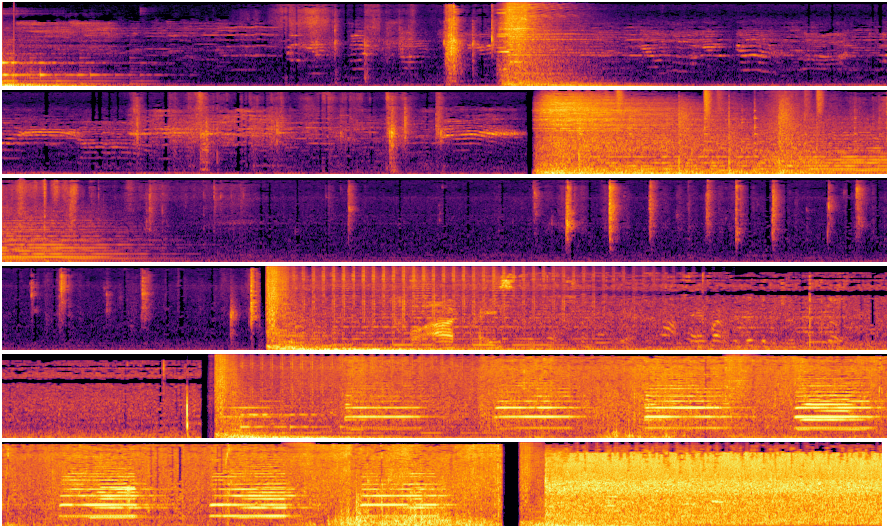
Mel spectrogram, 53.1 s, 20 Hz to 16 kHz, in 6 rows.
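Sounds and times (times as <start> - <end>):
car horn blasts: 37.6 - 48.9.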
